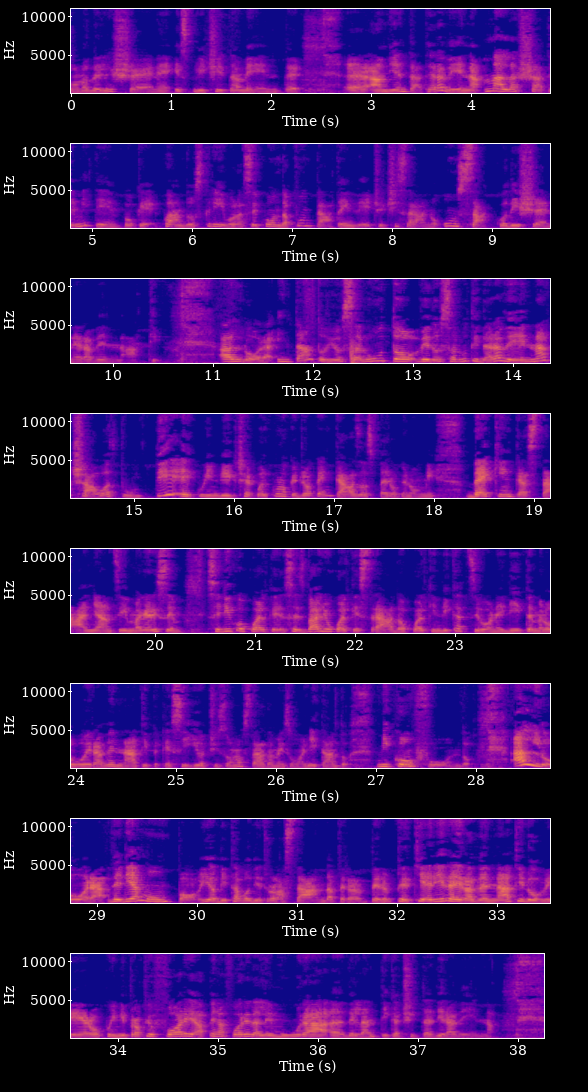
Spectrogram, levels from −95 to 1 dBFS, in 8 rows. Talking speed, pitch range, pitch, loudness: 170 wpm, 195-270 Hz, 225 Hz, -36 LUFS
